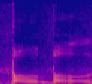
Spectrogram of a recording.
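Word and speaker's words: bulbul: b o o no it's not it's a bull bull not a boo boo b u l b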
